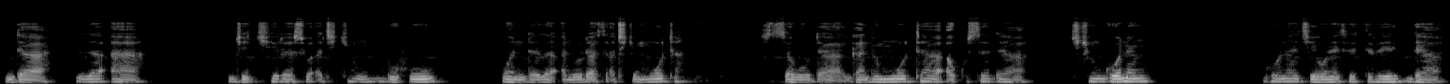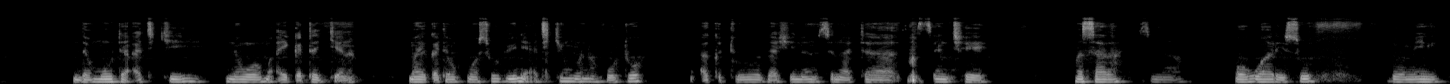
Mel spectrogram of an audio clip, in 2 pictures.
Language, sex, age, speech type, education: Hausa, male, 15-29, spontaneous, primary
